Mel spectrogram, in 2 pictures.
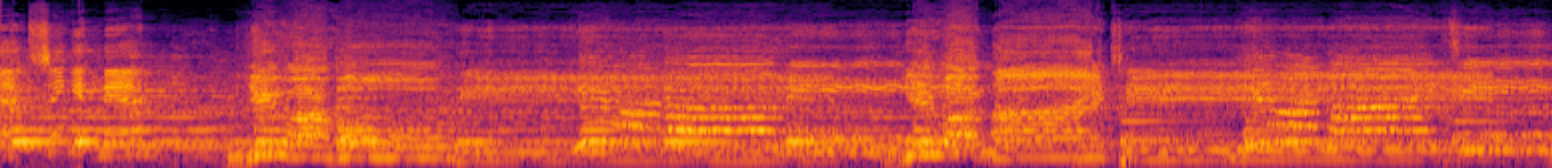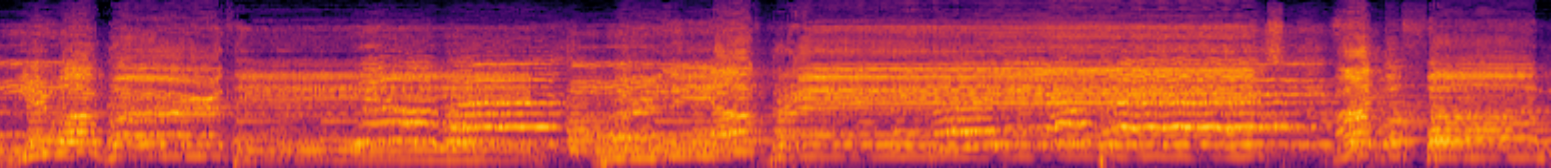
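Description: Church worship team singing a praise song into microphones, several voices together, over steady instrumental accompaniment.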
